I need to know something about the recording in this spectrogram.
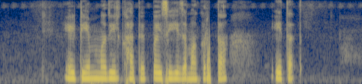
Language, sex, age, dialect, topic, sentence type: Marathi, female, 18-24, Standard Marathi, banking, statement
